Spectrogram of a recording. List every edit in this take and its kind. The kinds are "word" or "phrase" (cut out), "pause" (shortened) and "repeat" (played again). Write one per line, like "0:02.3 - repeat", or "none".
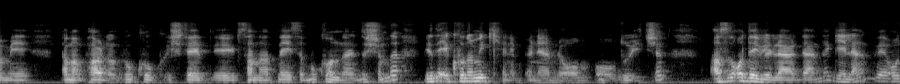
0:02.4 - word
0:05.2 - word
